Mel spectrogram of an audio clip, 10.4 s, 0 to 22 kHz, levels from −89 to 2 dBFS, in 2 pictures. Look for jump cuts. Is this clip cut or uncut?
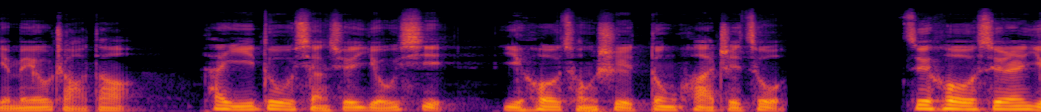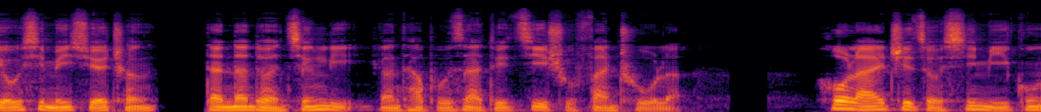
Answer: uncut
